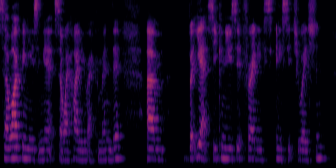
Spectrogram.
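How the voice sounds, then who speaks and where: In a room with audible echo, a woman with a fairly low pitch speaks at a moderate pace in a monotone, flat intonation. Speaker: spiritual healing coach. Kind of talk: instructional talk.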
